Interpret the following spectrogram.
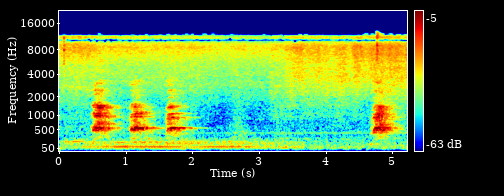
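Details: Poodle mix being groomed gives three quick, high, sharp barks in a row, then a pause and one more bark near the end, over a low steady hum.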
